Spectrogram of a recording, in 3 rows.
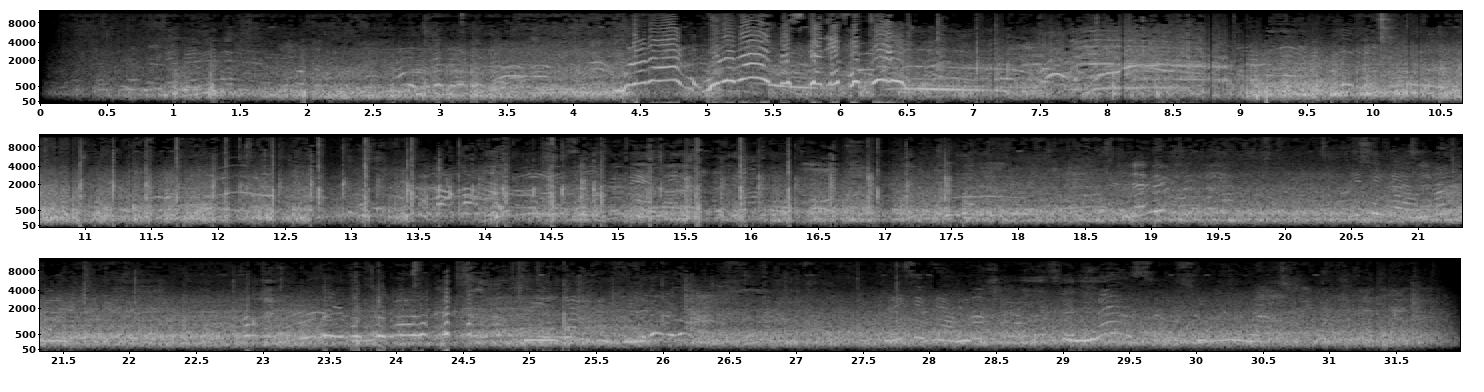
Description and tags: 20160304 08.glacier.hysterics
Excited tourists spoil a recording of the rumble of ice calving at the Perito Moreno glacier front (Los Glaciares National Park, Argentina). Soundman OKM capsules into FEL Microphone Amplifier BMA2, PCM-M10 recorder
calving, crying, excitement, field-recording, glacier, ice, people, rumble, shouting, talk, tourists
